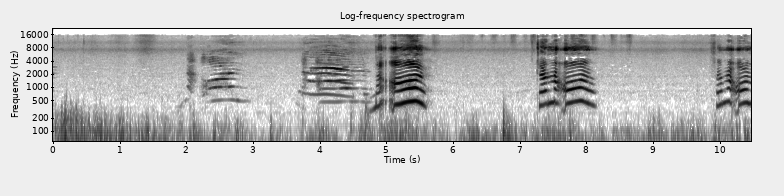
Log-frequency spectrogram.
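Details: Domestic cat meowing in a series of about five clear, tonal meows, each rising then falling, the later ones louder and more drawn out, spaced a second or two apart over a low rumbling background.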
